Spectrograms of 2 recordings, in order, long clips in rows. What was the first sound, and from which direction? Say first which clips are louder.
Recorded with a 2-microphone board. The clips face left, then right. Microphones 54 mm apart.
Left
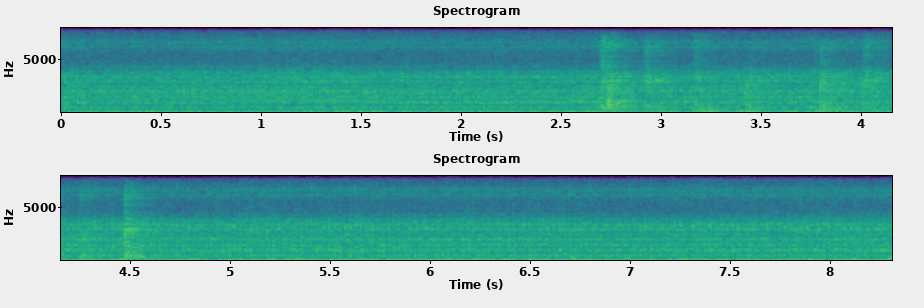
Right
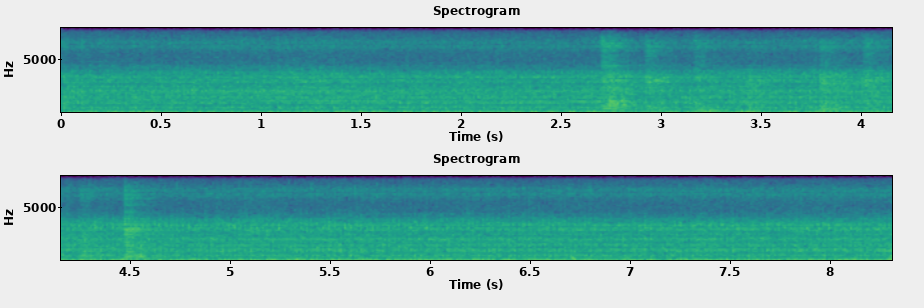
Running footsteps: left 1 dB; 70° left (ahead or behind).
